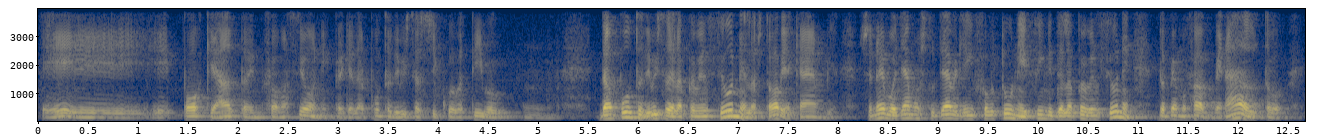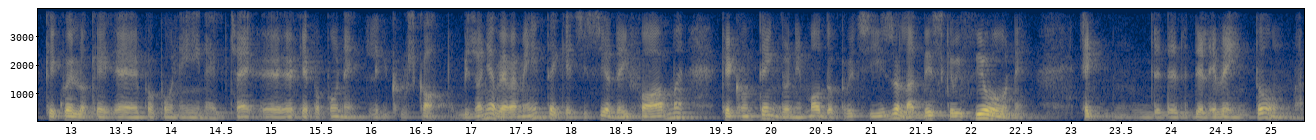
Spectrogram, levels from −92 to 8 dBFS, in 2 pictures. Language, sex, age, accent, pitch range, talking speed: Italian, male, 50-69, native, 85-140 Hz, 150 wpm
